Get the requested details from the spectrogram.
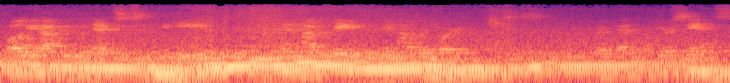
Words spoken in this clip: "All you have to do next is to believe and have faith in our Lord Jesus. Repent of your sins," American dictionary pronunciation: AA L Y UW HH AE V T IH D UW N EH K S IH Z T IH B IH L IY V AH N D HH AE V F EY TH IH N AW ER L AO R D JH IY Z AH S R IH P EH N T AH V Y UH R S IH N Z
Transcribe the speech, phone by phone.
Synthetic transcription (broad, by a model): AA L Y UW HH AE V T IH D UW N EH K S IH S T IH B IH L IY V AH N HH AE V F EY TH IH N AW ER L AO R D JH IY S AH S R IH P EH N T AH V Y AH R S IH N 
